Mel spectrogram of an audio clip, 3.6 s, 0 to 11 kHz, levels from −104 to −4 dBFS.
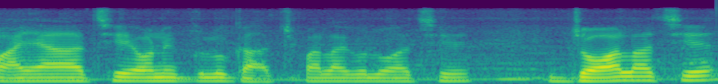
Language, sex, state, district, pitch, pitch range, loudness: Bengali, male, West Bengal, Jhargram, 140 Hz, 130-145 Hz, -18 LUFS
